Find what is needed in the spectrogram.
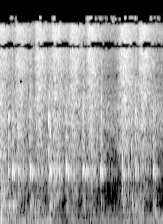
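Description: Shaving brush working lather onto the face and neck: a soft, continuous scratchy swishing with faint quick repeating strokes.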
